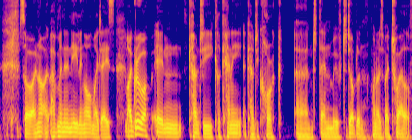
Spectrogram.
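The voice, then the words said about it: Irish accent. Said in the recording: “I'm Irish, if you haven't noticed from my accent.”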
